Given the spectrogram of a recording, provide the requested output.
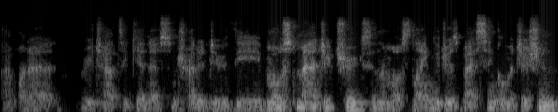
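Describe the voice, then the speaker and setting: A man's very deep, low, somewhat breathy voice at a fairly quick pace. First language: Russian. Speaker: magician. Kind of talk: interview.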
